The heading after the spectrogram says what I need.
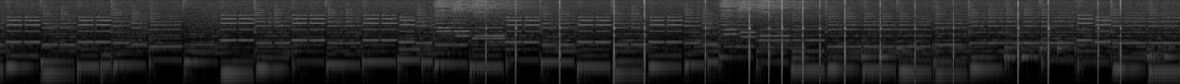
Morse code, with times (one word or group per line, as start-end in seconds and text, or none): none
